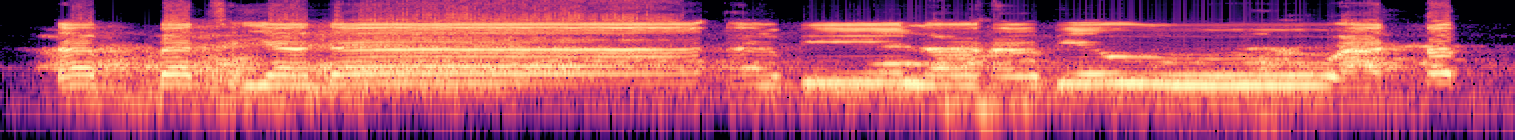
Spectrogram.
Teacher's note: kita naikkan sedikit suara pada huruf ta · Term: dinaikkan sedikit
